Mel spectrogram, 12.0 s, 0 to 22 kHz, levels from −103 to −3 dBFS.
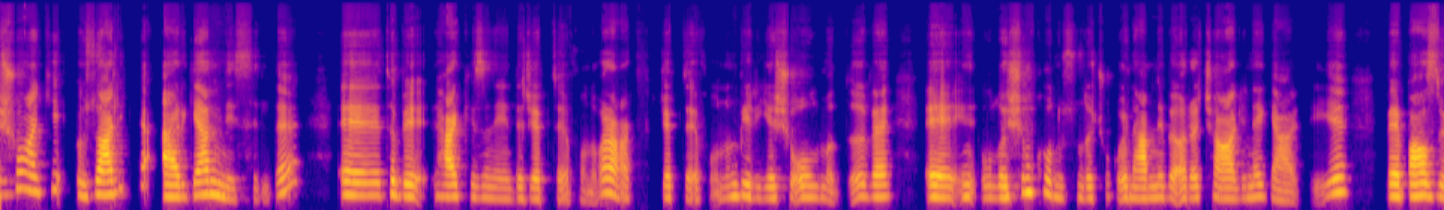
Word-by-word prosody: şu 265 +8 -4
anki 285 -1 -1
özellikle 220 +6 +5
ergen 200 +3 +5
nesilde, 170 - -7 0.3
eee, 210 -1 +2
tabii, 200 -4 +1
herkesin 190 -2 +1
elinde 165 0 -9
cep 165 -1 -6
telefonu - - -14
var, 245 - +2
artık 235 - 0
cep 180 -1 -5
telefonunun 195 +3 -9
bir 195 -1 -1
yaşı 170 +2 -6
olmadığı 180 +2 -6
ve, 190 0 +1 0.3
eee, 180 -2 +4
i 190 - -5
ulaşım 180 +7 0
konusunda 185 -8 -7
çok 190 +3 -25
önemli 175 +1 0
bir - - -3
araç 175 +2 -3
hâline 170 +2 +1
geldiği 190 - -3 0.3
ve 195 0 +5
bazı 200 -1 +7
190 Hz, 155 wpm, -23 LUFS, 175-210 Hz, 0.3 s, bazı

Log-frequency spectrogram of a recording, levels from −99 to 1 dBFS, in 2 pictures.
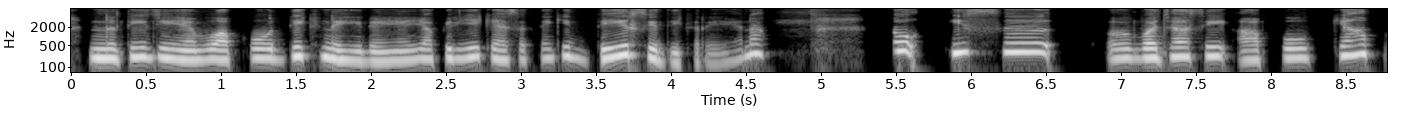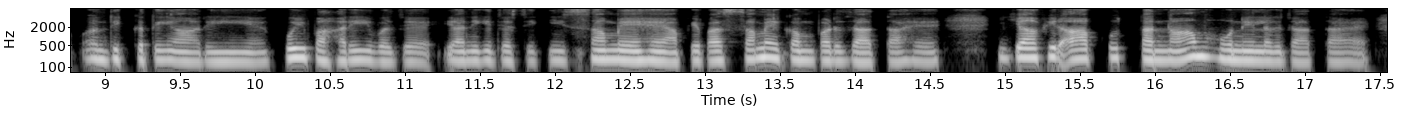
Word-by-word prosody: नतीजे 200 +2 +4
हैं, 175 -1 +4
वो 175 +2 +2
आपको 180 +3 +2
दिख 225 +6 +1
नहीं 175 -6 +4
रहे 155 0 -1
हैं। 165 +1 0
या 185 +1 -1
फिर 195 - 0
ये 205 +3 +1
कह 185 -3 0
सकते 175 +2 -11
हैं, 195 - -5
कि 230 - 0
देर 200 +6 +4
से 230 -6 +2
दिख 145 -3 -8
रहे 130 -1 -15
हैं। 145 - -15
है 180 - -12
ना? 275 +3 +3 0.9
तो 335 0 +4 0.3
इस 305 -1 -5 0.7
अ, - - -6 0.2
वज़ह 200 +2 +4
से 225 +1 -1
आपको 175 +3 -3 0.3
क्या 240 0 +3 0.4
दिक्कतें 175 -1 -4
आ 155 -1 -3
रही 155 0 -4
हैं? 150 0 -7
कोई 200 +1 +5
बाहरी 170 +1 -3
वज़ह, 155 -2 -8
यानी 160 0 -3
कि 165 - -5
जैसे 160 -1 -9
कि 165 +2 -10
समय 175 +1 0
है, 165 -1 +1
आपके 150 +2 -5
पास 165 +1 -3
समय 200 +2 +2
कम 170 -2 -1
पड़ 165 0 -2
जाता 155 -1 -5
है? 155 -1 -9 0.5
या 205 -1 +6
फिर 215 -1 +1
आपको 185 +3 -2 0.2
तनाव 175 +5 +2
होने 170 -2 +2
लग 160 -1 -1
जाता 150 0 -10
है? 150 -1 -12
175 Hz, 195 wpm, -23 LUFS, 160-200 Hz, 0.9 s, या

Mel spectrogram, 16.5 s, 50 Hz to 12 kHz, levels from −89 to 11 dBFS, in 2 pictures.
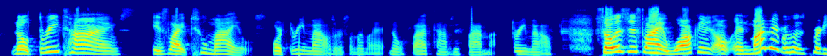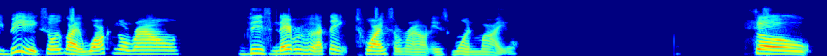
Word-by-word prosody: no, 220 -1 +2
3 290 +10 -3
times 220 - -1 0.3
is 200 +2 -7
like 195 -2 -1
2 265 - -11
miles 200 - -8
or 185 -2 -7
3 210 -1 -13
miles 180 -2 -12
or - - -20
something 175 - -22
like - - -21
that - - -25
no, 170 -2 -20
5 190 - -11
times 160 -2 -19
is 160 - -22
5 150 0 -12
mi - - -22 0.2
3 180 -1 -12
miles. 155 -1 -17 0.4
So 280 +1 +9
it's 330 0 +2
just 320 -1 -3
like 260 -6 +6
walking 245 +7 +3
oh, 225 - -2
and 210 0 -4
my 250 +3 +6
neighborhood 275 +1 0
is 235 - -14
pretty 260 -7 -4
big, 345 - -2
so 220 -2 -3
it's 225 +2 -4
like 210 -7 +3
walking 200 +7 -2
around 210 -1 -2 0.6
this 215 +2 -5
neighborhood, 215 +1 -1
I - - 0
think 215 -2 -9
twice 200 0 -1
around 160 -3 -10
is 160 +1 -14
1 170 -1 -9
mile. 165 0 -12 2.4
So, 205 -6 +5
210 Hz, 180 wpm, -22 LUFS, 185-240 Hz, 2.4 s, So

